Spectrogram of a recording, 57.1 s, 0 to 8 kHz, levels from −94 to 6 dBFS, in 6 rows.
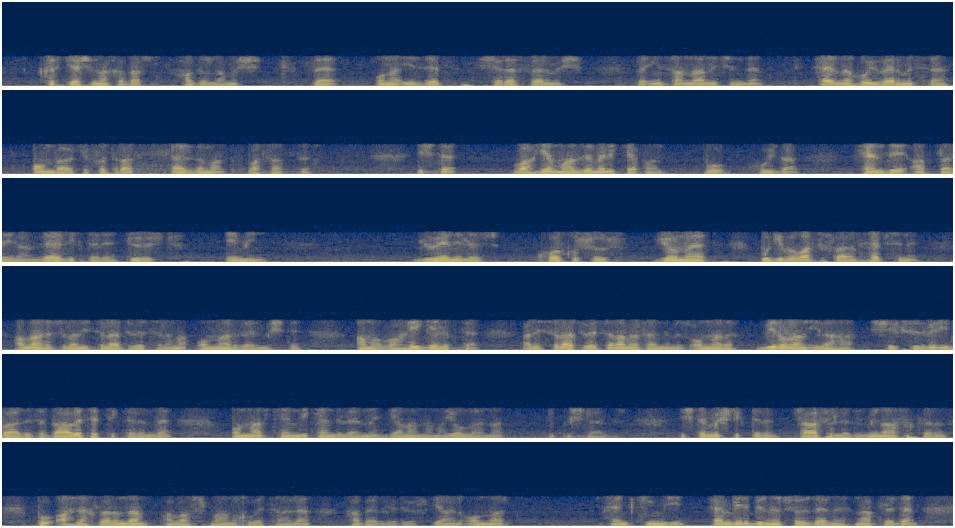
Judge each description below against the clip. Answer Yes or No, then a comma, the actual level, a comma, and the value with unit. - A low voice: Yes, low, 110 Hz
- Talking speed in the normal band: No, slow, 90 wpm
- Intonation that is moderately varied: Yes, average, 4.0 semitones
